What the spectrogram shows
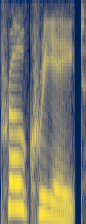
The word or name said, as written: procreate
